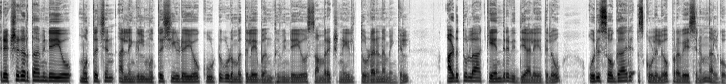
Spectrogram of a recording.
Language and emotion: Malayalam, neutral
